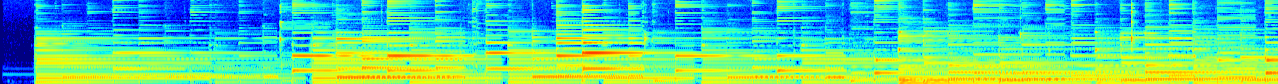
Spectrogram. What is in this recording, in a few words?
heinonen om african mahogany; t drew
